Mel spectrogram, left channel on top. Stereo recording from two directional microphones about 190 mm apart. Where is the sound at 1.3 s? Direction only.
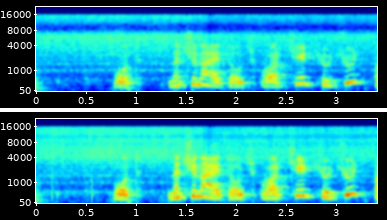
50° right (ahead or behind).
